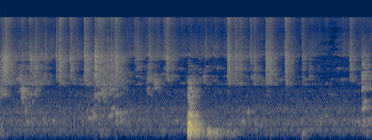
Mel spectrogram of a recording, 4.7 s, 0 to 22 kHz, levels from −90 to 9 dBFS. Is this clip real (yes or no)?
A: no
